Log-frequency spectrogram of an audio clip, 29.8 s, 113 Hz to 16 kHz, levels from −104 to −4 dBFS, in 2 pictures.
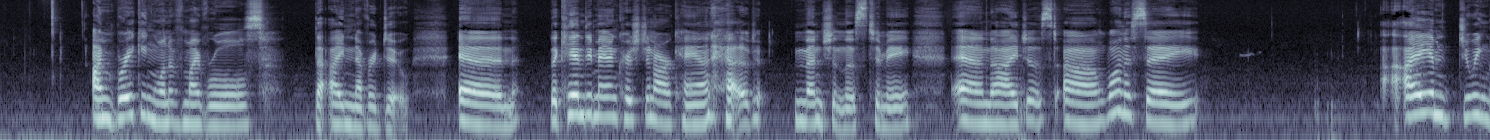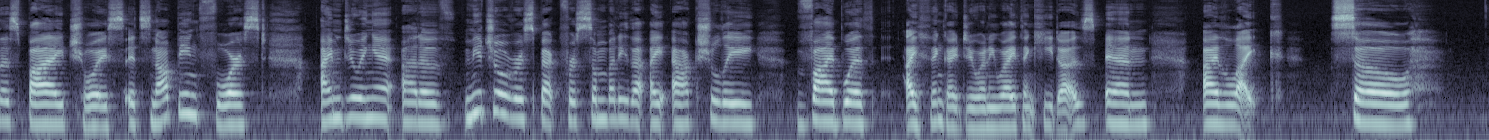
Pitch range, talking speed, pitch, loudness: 195-235 Hz, 130 wpm, 210 Hz, -27 LUFS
